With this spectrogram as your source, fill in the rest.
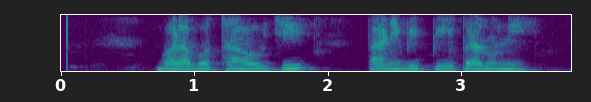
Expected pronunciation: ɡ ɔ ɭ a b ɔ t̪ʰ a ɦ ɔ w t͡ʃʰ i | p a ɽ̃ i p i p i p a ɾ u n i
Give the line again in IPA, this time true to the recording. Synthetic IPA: ɡ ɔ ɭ a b ɔ t̪ʰ a ɦ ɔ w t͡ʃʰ i | p a ɽ̃ i b i p i p a ɾ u n i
